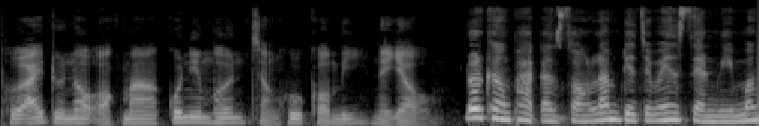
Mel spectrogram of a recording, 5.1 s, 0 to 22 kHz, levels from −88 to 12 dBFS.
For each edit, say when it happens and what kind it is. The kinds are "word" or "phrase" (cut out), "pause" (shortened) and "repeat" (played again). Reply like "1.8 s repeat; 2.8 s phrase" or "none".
3.0 s pause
